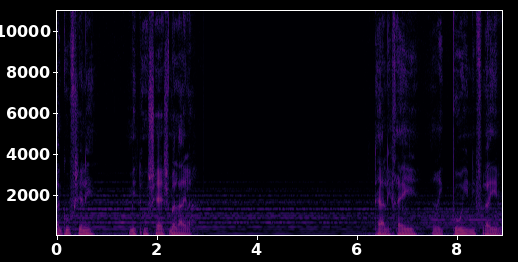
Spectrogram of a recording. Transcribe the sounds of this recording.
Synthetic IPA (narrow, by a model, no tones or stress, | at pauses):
haɡufʃeli | mitʔoʃeʃbalajla | tʰaːliχe̞j | ʁipujniflaʔim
